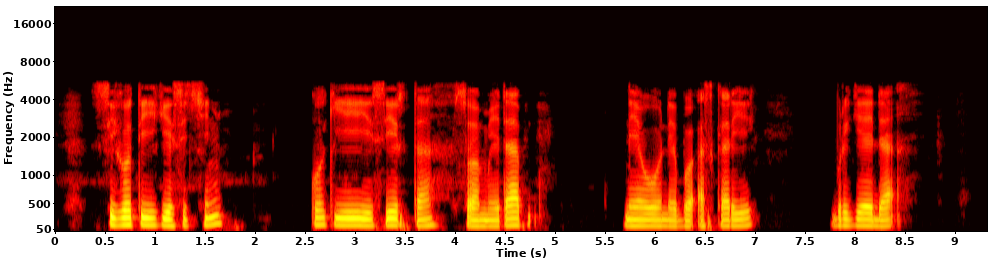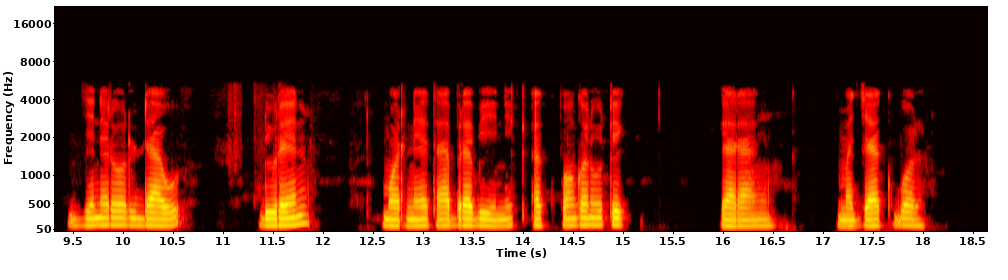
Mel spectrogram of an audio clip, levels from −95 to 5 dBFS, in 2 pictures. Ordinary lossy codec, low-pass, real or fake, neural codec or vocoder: none; 5.4 kHz; real; none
